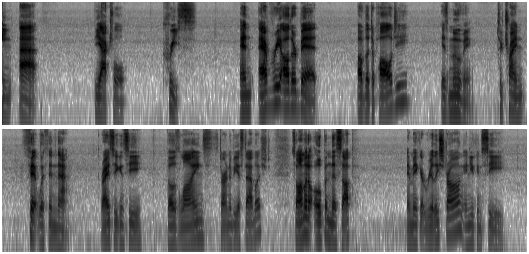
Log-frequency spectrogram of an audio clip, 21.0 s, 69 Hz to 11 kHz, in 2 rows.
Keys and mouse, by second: 3.1 click, 3.2 shift+f, 3.4 right click, 6.2-8.6 drag, 8.6-10.8 drag, 10.8 ctrl+right click, 11.3 shift+f, 11.5 shift+right click, 12.2 s, 12.3-16.0 drag, 17.5 click, 20.5 ctrl+right click.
